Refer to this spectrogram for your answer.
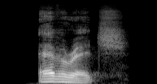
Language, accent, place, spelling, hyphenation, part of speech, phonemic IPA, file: German, Germany, Berlin, average, ave‧rage, adjective, /ˈɛvəʁɪtʃ/, De-average.ogg
- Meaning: average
